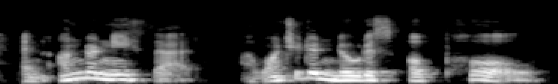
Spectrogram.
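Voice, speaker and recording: A man speaks with a slight New Jersey accent. His pitch varies in an ordinary way. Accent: slight New Jersey accent on some words. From US Northeast, New Jersey. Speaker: meditation guide. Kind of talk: guided meditation. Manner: slow; soft-spoken.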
